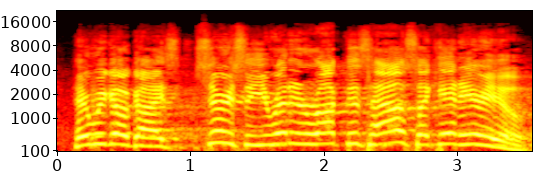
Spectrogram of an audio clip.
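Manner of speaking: hyped host. Real, not acted. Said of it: "host pumps up crowd".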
